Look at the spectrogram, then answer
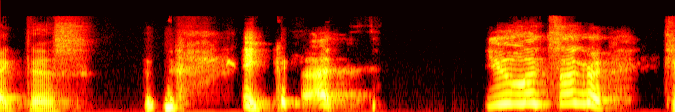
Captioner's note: Joe laughing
